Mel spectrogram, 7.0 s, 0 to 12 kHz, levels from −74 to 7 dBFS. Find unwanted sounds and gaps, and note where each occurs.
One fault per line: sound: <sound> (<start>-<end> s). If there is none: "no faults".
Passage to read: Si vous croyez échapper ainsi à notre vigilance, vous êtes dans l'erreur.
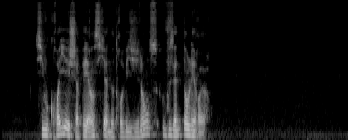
no faults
